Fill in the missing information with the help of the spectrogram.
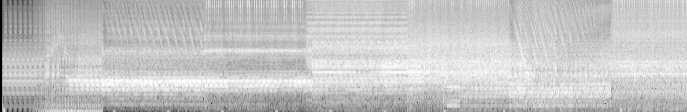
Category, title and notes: Sound effects > Electronic / Design
From Another Mother
Abstract, Alien, Analog, Automata, Buzz, Creature, Creatures, Digital, Droid, Drone, Experimental, FX, Glitch, Mechanical, Neurosis, Noise, Otherworldly, Robotic, Spacey, Synthesis, Trippin, Trippy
